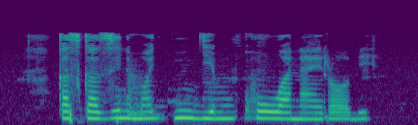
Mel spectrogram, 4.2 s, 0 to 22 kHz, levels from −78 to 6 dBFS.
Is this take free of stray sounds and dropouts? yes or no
yes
